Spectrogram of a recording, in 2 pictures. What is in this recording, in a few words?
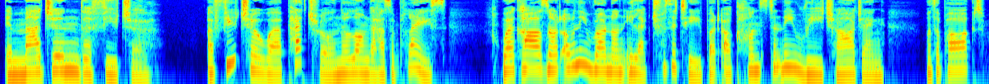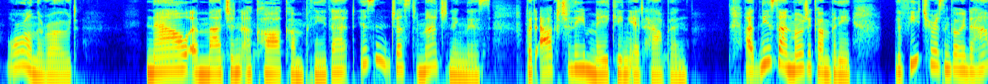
Commercial Voice; Nissan; English US Accent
